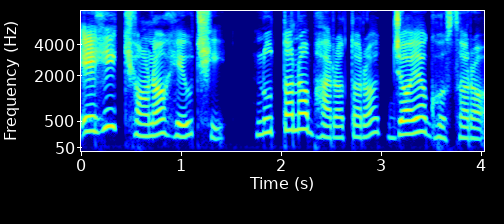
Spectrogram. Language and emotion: Odia, neutral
